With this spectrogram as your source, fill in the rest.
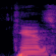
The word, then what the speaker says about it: Cannes: He's got The Lighthouse, yeah, which is getting premiered at Cannes this year. We do this every time, but I did actually hear it pronounced, and it was Cannes Film Festival.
